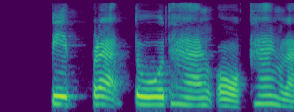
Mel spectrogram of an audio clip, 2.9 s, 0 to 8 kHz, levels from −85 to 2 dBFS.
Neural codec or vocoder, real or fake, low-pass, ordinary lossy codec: none; real; 7.2 kHz; none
